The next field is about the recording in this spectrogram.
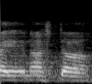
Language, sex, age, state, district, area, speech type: Marathi, female, 60+, Maharashtra, Mumbai Suburban, urban, spontaneous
